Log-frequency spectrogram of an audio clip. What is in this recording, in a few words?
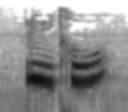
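"旅途", Mandarin Chinese; hsk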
